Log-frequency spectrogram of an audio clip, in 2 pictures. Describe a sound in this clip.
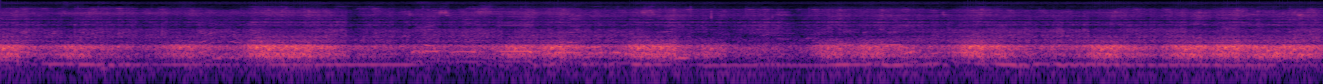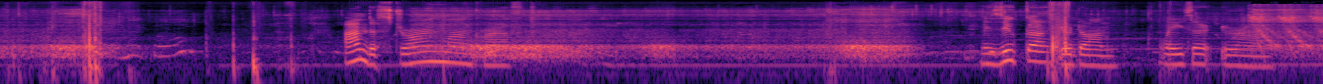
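A young child speaks close to a microphone.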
